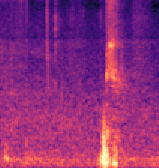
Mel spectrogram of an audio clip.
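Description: A dog gives one short bark about one and a half seconds in.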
